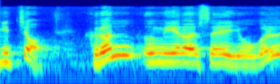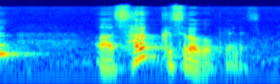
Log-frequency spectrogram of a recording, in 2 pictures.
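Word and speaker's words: σάρξ: 사르크스라는 단어를 써요. 사르크스 이렇게 하는 발음 나는 대로 쓰세요.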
